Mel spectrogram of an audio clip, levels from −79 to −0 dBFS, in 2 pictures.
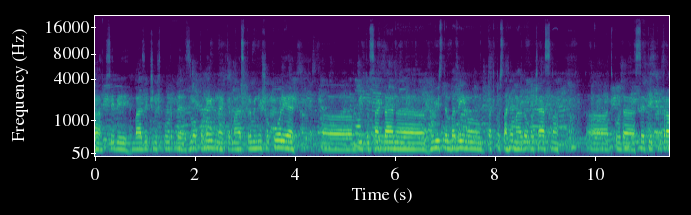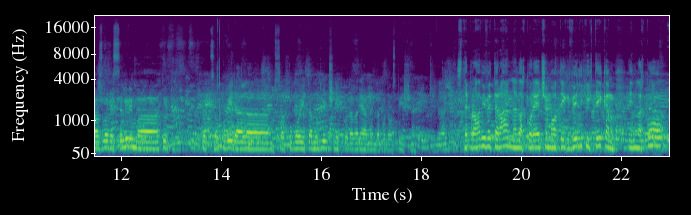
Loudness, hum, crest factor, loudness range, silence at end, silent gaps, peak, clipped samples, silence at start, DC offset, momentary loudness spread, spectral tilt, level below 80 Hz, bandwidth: -18 LUFS; none; 16 dB; 5 LU; 0 s; none; -2 dBFS; under 0.1%; 0 s; under 0.1%; 10 LU; -7 dB/octave; -62 dBFS; over 20 kHz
